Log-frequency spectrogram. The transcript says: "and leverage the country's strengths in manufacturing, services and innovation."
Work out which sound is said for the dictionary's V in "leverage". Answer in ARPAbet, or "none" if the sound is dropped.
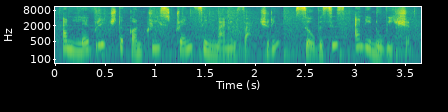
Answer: V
